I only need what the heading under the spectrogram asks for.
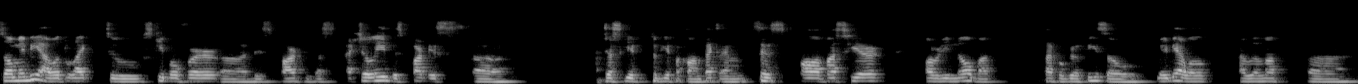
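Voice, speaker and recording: A man with an Indonesian accent, fairly high pitch, fairly even intonation and a moderate pace. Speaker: design lecturer. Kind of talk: conference presentation. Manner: halting, many hesitations.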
